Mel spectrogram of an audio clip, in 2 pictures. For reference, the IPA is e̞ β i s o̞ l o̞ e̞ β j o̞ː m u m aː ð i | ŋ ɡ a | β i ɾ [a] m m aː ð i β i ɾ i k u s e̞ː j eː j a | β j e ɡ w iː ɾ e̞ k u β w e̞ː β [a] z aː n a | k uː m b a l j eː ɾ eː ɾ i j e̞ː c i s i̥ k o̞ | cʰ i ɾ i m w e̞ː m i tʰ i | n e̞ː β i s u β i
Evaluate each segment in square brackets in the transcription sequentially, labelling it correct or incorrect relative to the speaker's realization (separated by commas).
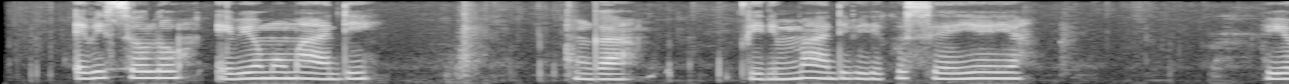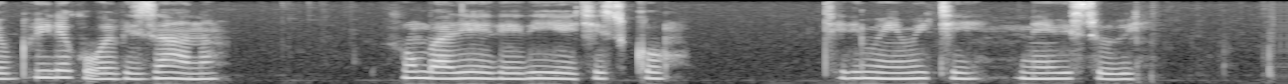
incorrect, incorrect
